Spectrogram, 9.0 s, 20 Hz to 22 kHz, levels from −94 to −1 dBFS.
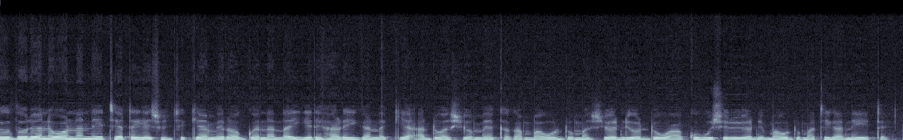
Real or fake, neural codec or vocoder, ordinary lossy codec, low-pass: fake; autoencoder, 48 kHz, 128 numbers a frame, DAC-VAE, trained on Japanese speech; none; 19.8 kHz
